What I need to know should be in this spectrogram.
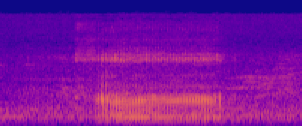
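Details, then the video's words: Ozzy, a pet pug, snoring loudly: one drawn-out rasping, whistly breath lasting about a second, with a steady buzzing tone and a higher hiss above, then quiet. "Meu pug Ozzy roncando"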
